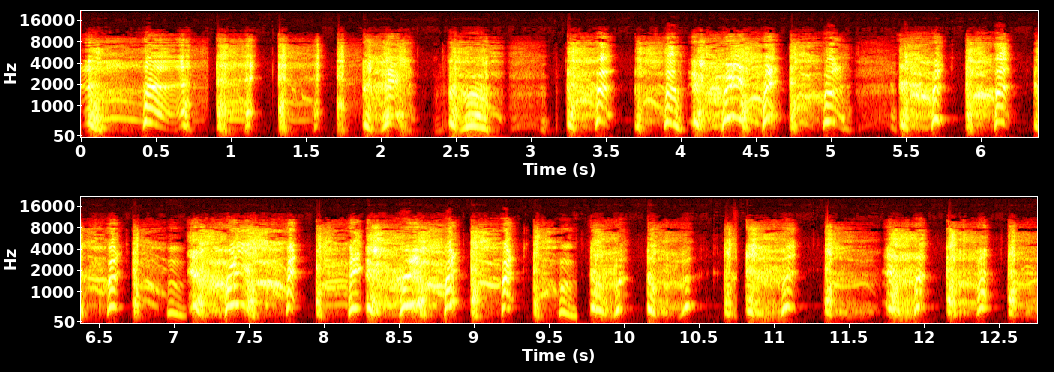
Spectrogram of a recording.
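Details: Adult woman coughing and screaming, acted performance: repeated harsh coughs in close succession, roughly two dozen bursts with brief gaps, with shouted cries.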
